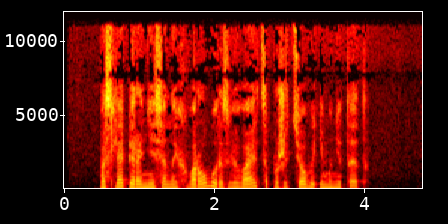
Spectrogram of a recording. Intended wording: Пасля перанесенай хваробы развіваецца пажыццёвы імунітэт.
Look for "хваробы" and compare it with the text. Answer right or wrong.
right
